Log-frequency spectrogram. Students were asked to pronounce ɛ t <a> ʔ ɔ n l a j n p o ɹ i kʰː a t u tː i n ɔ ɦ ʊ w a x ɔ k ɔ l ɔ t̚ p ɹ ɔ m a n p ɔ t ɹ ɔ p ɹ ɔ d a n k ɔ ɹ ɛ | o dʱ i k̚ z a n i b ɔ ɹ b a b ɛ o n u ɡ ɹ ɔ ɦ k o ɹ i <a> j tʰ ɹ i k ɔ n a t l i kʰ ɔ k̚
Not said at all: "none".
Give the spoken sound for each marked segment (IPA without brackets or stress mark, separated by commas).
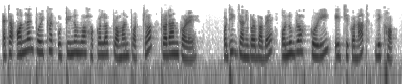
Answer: a, e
